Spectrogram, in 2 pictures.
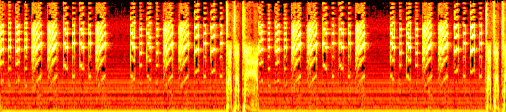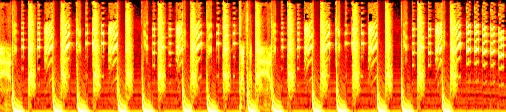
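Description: A ringtone opens by imitating a classic Nokia mobile phone ring melody in bright synthetic tones, then switches abruptly to a punchy beat with repeated bass hits and a mocking remix of the tune.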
